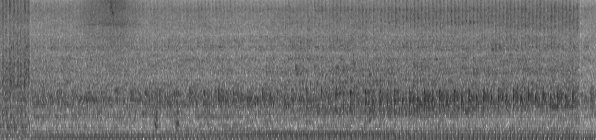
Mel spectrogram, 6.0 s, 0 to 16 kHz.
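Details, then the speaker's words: Rebuilt 200 hp HDI diesel, first start after reassembly, no tachometer working: smooth, even idle with a steady low rumble; the earlier top-end "ta-ta-ta" clatter is gone, valvetrain sounds healthy. "mais elle a démarré paul louis au bruit et ça claque plus enfin ça claque comme un auteur qui a pas eu d'une pendant autant mais quel régal on n'a plus le tata tata tata"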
